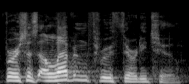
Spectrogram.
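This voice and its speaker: A man giving a dramatic, deliberate scripture reading with theatrical pauses in a church. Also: a little high, lively intonation, mellow. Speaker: scripture reader. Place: church, live service. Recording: echoey church hall, long reverb.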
